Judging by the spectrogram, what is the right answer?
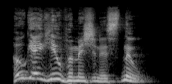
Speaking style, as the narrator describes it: He snaps

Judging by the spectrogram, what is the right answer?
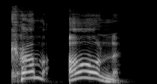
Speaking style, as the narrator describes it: Tiffany yelled

